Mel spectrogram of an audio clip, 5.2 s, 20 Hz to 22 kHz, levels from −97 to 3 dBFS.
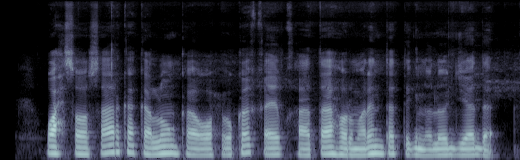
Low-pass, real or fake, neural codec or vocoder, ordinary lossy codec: none; real; none; none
